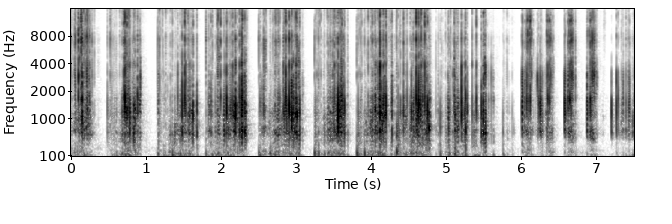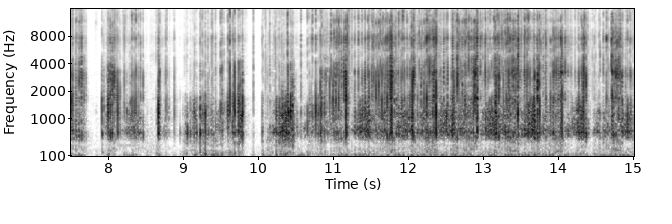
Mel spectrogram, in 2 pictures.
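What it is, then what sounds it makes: Crocodile-embossed leather coin purse. Long nails scratch along the scales of a small, hollow, glossy brown crocodile-embossed leather mini coin purse lying on a table. Short, separate bursts of dry, raspy scratching come through the first ten seconds, then the strokes blend into a steady, denser scraping with a bright edge.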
